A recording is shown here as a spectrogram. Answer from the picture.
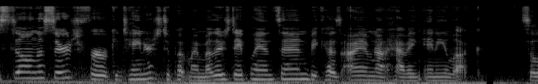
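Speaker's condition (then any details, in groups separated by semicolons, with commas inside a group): No condition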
